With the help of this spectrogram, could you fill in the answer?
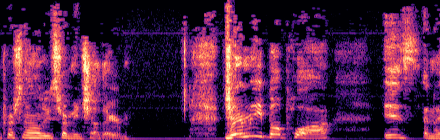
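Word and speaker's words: Belpois: have very different personalities from each other Jeremy BPA is and I said it right this time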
